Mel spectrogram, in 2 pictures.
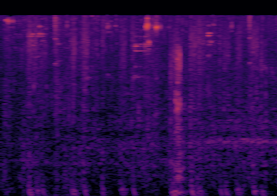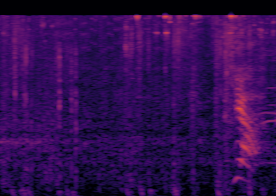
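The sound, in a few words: horse hooves clip-clopping in the video game Dragon Age: Inquisition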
